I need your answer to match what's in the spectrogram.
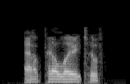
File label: "appellative", English; adjectives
